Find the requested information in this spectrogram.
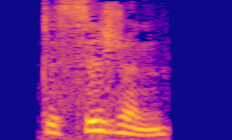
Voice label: "decision", English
